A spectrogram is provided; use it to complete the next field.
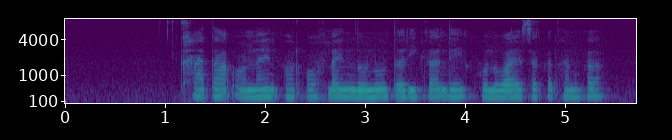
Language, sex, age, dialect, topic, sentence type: Chhattisgarhi, female, 25-30, Northern/Bhandar, banking, question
